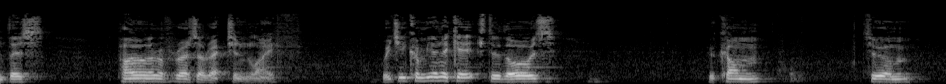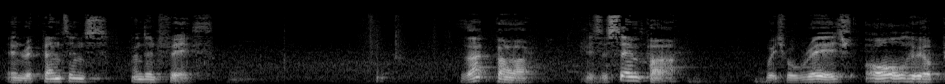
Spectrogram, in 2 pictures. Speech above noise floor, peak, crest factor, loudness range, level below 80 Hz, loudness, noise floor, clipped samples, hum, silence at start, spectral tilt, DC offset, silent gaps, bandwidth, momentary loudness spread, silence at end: 36 dB; -6 dBFS; 18 dB; 9 LU; -68 dBFS; -23 LUFS; -59 dBFS; under 0.1%; none; 0 s; -4 dB/octave; under 0.1%; none; 11.5 kHz; 16 LU; 0.05 s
